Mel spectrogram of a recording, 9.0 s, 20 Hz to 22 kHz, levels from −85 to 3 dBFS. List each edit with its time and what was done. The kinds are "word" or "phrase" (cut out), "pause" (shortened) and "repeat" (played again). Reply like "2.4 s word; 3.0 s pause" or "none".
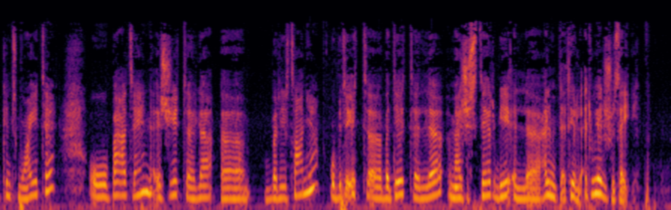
4.3 s pause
